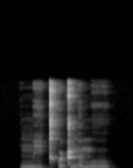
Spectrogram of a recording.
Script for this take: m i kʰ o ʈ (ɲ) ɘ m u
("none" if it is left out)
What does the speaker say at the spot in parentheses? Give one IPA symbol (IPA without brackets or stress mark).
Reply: ŋ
